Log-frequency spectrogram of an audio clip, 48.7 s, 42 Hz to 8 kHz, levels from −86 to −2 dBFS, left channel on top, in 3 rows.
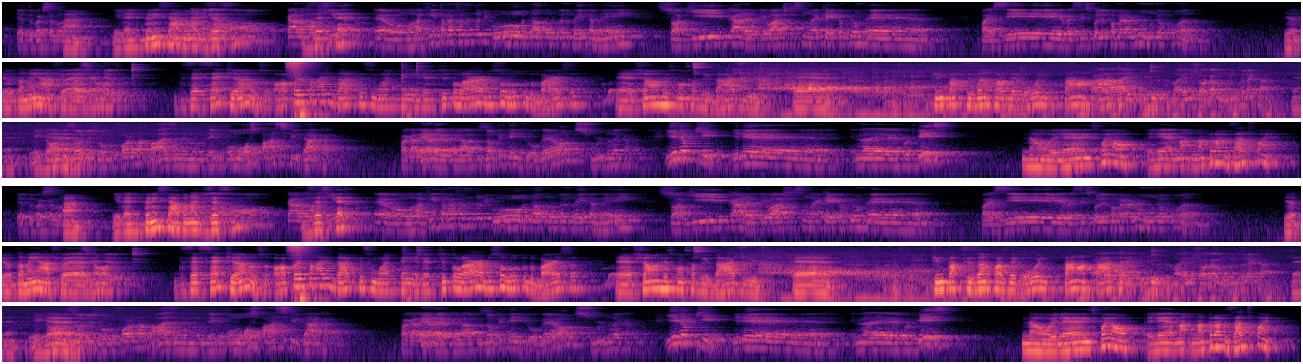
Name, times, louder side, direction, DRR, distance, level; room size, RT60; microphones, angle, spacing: voice 1, 0.2-0.9 2.3-3.2 3.6-4.3 4.7-7.8 8.2-11.6 12.2-14.9 17.0-17.8 29.8-32.1 32.9-36.6 37.5-44.3, left 1 dB, 30° left, -3 dB, 0.8 m, -37 dB
voice 2, 1.4-3.0 3.9-4.3 16.0-17.6 18.4-23.5 23.9-25.8 26.1-26.7 27.4-27.5 27.9-30.9 32.4-33.4 45.2-48.3, right 4 dB, 35° right, 6 dB, 0.3 m, -30 dB
sound 1, 17.9-18.0 19.0-21.4 23.7-23.9 24.3-35.3, left 4 dB, 85° left, 1.6 m, -34 dB
7.2 x 3.5 x 4.7 m, 1.2 s
head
